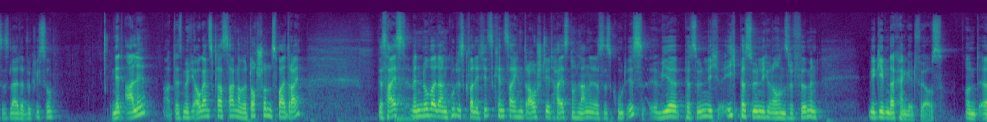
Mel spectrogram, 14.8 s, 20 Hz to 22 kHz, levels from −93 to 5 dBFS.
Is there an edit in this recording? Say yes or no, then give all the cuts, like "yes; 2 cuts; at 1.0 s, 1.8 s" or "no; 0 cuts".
yes; 1 cut; at 1.6 s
